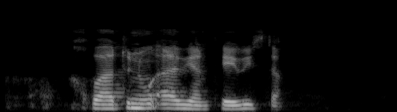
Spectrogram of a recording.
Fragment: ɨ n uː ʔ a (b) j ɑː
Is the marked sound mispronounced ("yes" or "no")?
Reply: yes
